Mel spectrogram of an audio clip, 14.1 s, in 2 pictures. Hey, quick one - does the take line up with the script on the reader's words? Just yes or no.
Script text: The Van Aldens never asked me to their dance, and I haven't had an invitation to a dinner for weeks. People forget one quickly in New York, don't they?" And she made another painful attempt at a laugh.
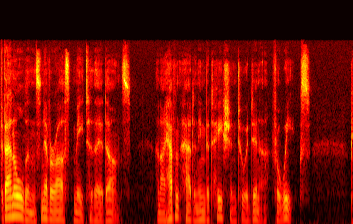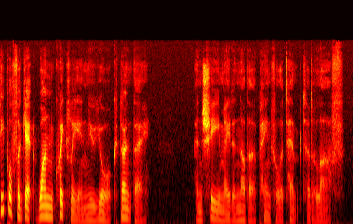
yes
